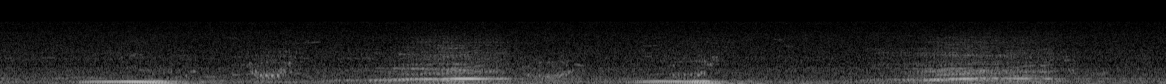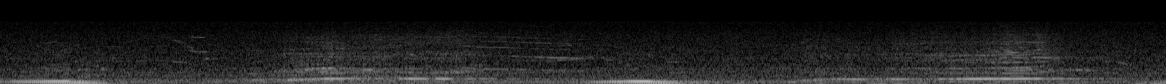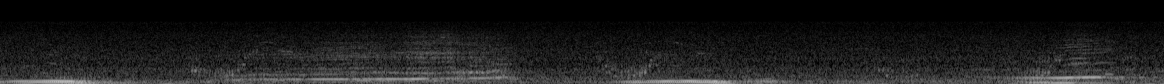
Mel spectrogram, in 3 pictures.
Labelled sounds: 2.9	3.2	humpback whale, 2.6 to 3.0 kHz
6.9	7.2	humpback whale, 0.86 to 1.2 kHz
10.1	10.4	humpback whale, 0.80 to 0.93 kHz
16.3	17.5	humpback whale, 1.1 to 6.2 kHz
20.7	21.0	humpback whale, 2.5 to 2.7 kHz
21.8	22.2	humpback whale, 0.80 to 2.9 kHz
27.3	27.8	humpback whale, 1.5 to 1.9 kHz
28.2	28.5	humpback whale, 0.86 to 0.99 kHz
33.9	34.4	humpback whale, 0.86 to 2.6 kHz

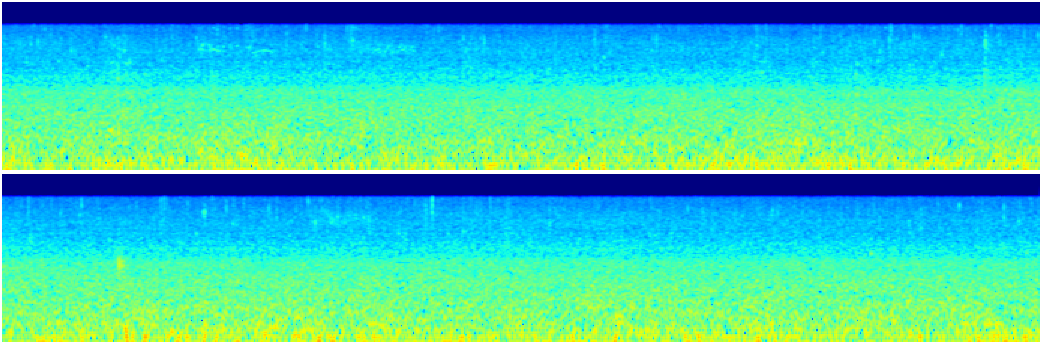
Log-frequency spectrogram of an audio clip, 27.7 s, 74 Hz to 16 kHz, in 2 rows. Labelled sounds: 3.3	3.7	humpback whale, 3.0 to 3.4 kHz

